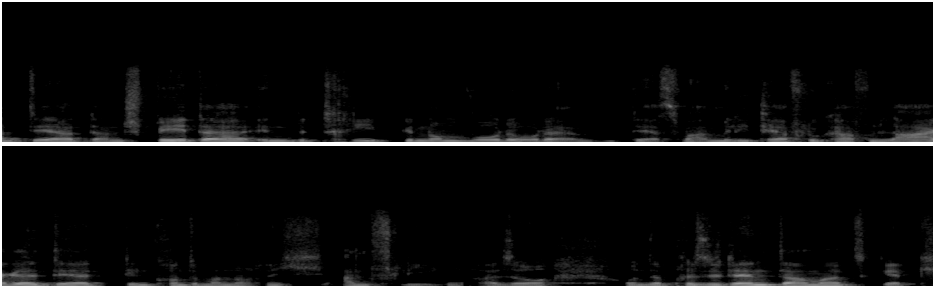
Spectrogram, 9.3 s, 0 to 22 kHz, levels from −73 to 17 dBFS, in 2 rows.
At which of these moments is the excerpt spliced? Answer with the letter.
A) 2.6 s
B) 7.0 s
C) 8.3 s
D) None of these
B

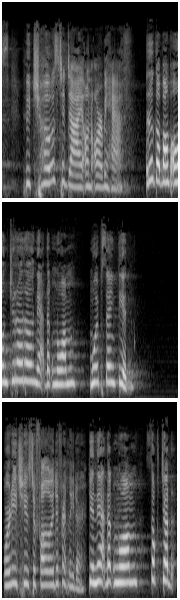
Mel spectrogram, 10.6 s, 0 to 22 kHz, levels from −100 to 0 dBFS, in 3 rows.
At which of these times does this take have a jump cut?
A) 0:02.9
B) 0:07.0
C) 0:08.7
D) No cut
C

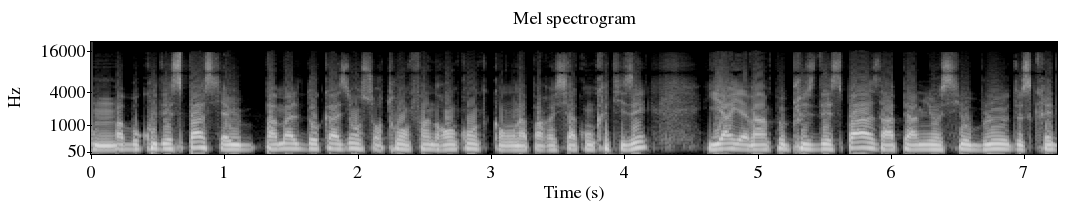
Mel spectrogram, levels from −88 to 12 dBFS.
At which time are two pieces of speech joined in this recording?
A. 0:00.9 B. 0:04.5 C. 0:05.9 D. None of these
C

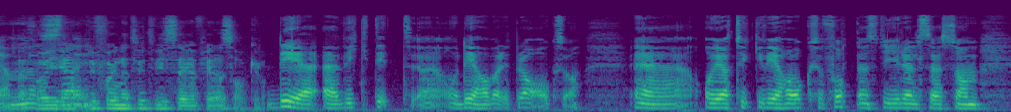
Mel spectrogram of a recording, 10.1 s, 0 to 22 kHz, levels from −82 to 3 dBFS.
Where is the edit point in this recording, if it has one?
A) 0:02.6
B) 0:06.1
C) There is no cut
A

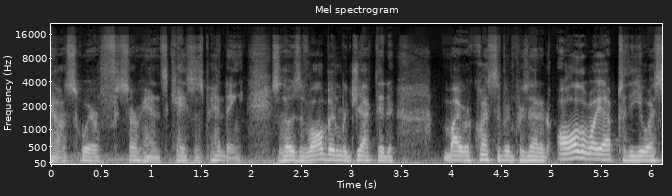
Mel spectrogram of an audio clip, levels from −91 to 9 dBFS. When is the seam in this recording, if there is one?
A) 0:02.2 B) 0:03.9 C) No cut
A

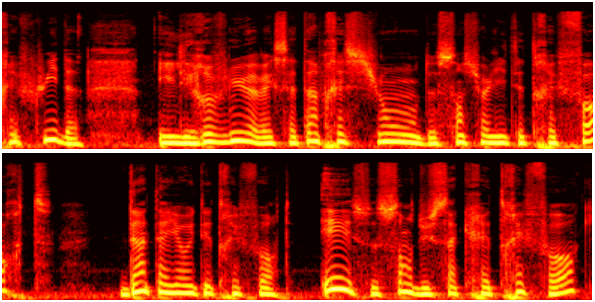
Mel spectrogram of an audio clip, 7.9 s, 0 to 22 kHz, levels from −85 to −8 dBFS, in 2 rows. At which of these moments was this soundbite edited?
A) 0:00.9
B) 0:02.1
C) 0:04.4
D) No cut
A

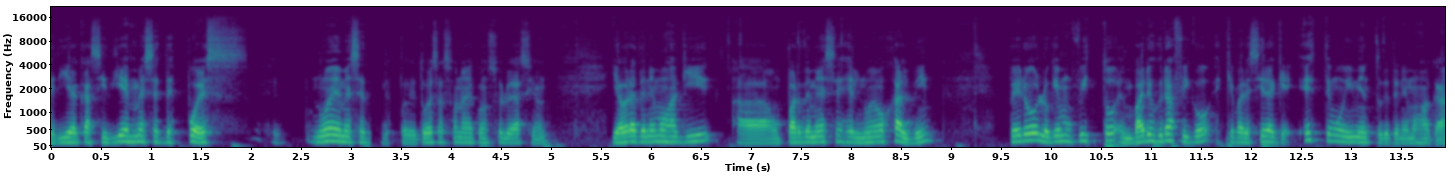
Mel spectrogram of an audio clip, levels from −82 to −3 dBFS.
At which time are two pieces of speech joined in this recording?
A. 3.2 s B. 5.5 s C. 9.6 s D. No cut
A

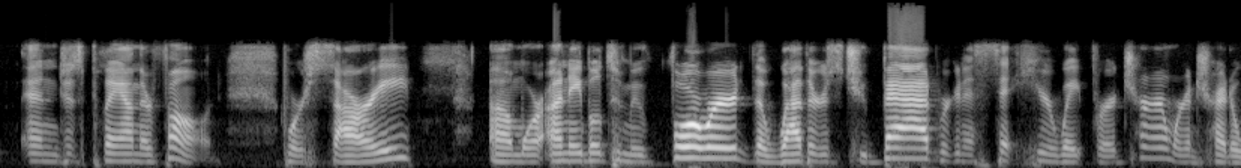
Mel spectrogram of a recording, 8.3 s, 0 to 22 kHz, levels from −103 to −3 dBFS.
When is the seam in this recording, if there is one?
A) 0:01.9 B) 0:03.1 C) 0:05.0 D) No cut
A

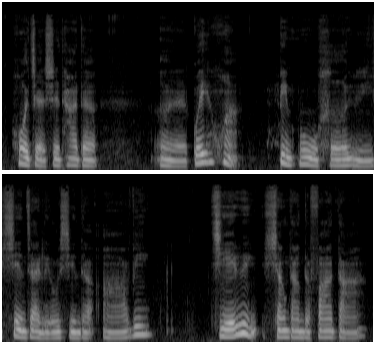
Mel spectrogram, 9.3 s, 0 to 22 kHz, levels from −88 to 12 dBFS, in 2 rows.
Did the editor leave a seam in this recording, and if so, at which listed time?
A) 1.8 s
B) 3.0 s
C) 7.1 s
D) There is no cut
C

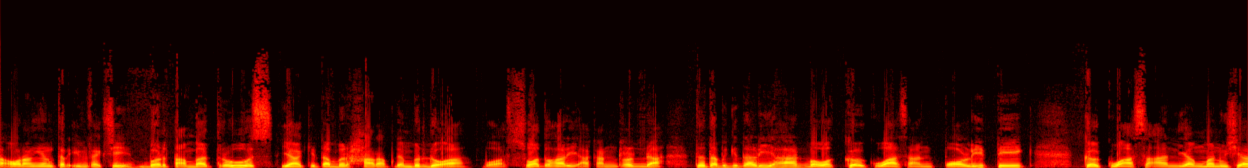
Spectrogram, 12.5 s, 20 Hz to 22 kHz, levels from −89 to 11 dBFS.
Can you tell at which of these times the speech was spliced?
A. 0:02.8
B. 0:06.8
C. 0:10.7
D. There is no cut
A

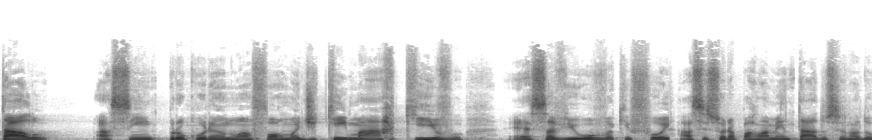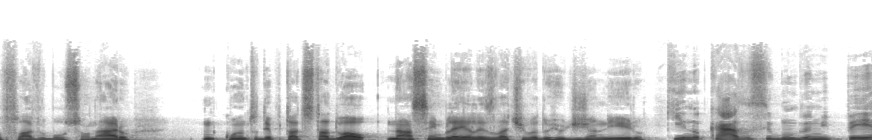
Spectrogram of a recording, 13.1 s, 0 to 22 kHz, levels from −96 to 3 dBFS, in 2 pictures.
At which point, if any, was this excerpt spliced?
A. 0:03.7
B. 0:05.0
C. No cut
B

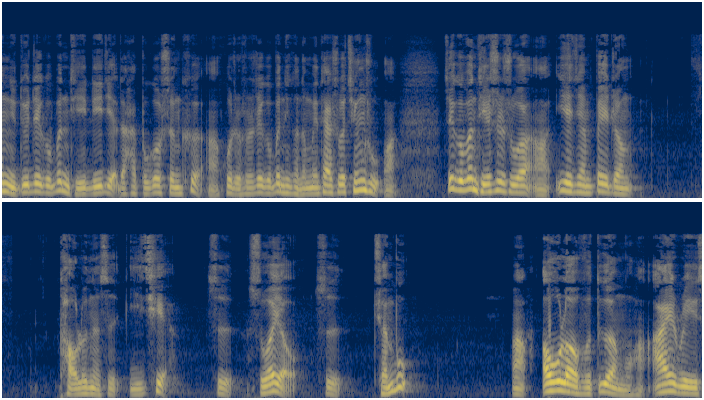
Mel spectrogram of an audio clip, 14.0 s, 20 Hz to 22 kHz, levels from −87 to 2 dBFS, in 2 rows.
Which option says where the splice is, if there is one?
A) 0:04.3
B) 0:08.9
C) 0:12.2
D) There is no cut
C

